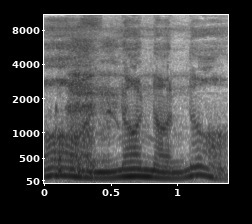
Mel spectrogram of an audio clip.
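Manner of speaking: very slow, dragged-out drawl with weird intonation. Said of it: "why do you gotta say it like that".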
